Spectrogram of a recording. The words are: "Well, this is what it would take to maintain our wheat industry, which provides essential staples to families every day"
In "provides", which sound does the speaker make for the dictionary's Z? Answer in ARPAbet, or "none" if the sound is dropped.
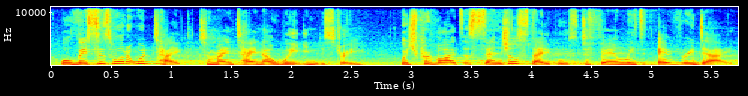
Z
